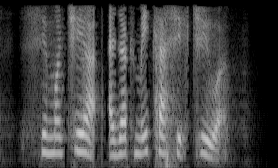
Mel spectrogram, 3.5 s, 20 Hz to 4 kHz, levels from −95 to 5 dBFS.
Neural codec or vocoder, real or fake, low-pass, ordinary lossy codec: codec, 16 kHz, about 1 kbps, DyCAST, with the encoder's durations; fake; 3.6 kHz; AAC, 16 kbps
